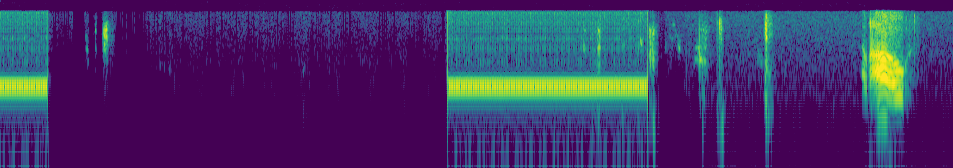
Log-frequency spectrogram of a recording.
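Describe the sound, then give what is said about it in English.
A telephone line gives a steady dial tone in two long stretches, followed by a few sharp clicks and then a brief voice at the end. “Should be dialing now.”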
